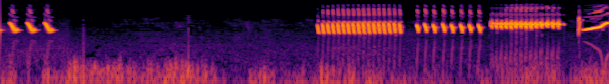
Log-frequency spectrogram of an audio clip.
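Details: Loud European greenfinch song for trapping and training: three sliding chirps, a quiet stretch of about two and a half seconds, then a buzzy roll, a rattling series and a harsh trill ending in rising notes.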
